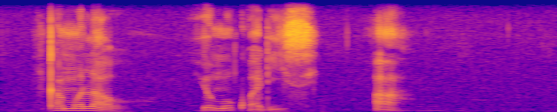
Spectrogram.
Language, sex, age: Tswana, male, 20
